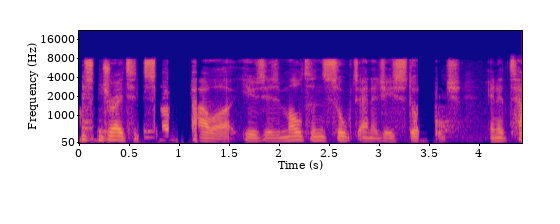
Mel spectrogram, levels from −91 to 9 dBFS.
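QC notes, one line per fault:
0.00–0.22 s, 0.62–1.24 s, 3.39–3.66 s: speech suppressed in double talk. Level dips sharply, by up to about 30–40 dB, likely from an echo canceller ducking during overlap. The waveform shows notched gaps and the spectrogram shows faded columns.
0.03–0.15 s, 0.65–0.78 s, 3.58–3.76 s: other side's voice leaking through. A faint second voice, around 15–20 dB below the talker, is likely leftover loudspeaker echo. It appears as weak harmonic traces on the spectrogram.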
